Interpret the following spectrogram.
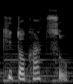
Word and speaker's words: KitKat: tea crepe and wasabi the Japanese pronounce KitKat like kyokotsu which sounds like you're sure to pass in Japanese and so they make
